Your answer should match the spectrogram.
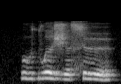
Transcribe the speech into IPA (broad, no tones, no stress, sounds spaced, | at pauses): u d w ə ʒ ə s ø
